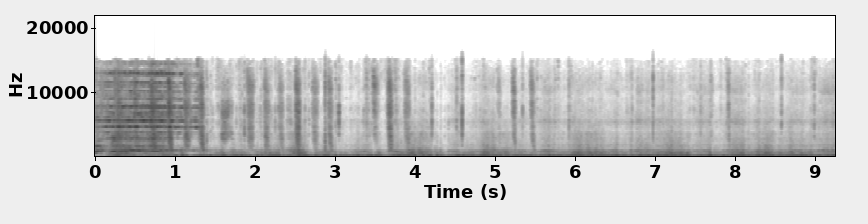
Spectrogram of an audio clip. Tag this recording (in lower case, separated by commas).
clip-clop, horse clip-clop, animal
